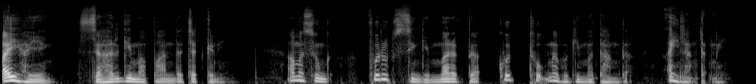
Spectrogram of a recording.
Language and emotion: Manipuri, fearful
